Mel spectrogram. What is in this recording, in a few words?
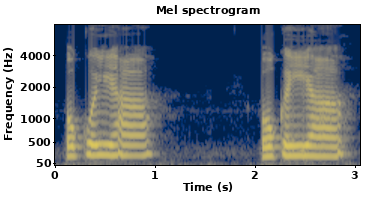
"okueha", Muscogee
